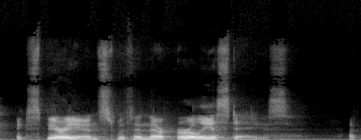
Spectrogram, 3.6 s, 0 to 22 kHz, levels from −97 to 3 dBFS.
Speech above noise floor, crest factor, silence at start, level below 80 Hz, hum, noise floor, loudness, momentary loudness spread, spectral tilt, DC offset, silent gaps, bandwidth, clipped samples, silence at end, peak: 36 dB; 16 dB; 0.15 s; -54 dBFS; none; -55 dBFS; -19 LUFS; 18 LU; -6 dB/octave; under 0.1%; none; 15.5 kHz; under 0.1%; 0.1 s; -4 dBFS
